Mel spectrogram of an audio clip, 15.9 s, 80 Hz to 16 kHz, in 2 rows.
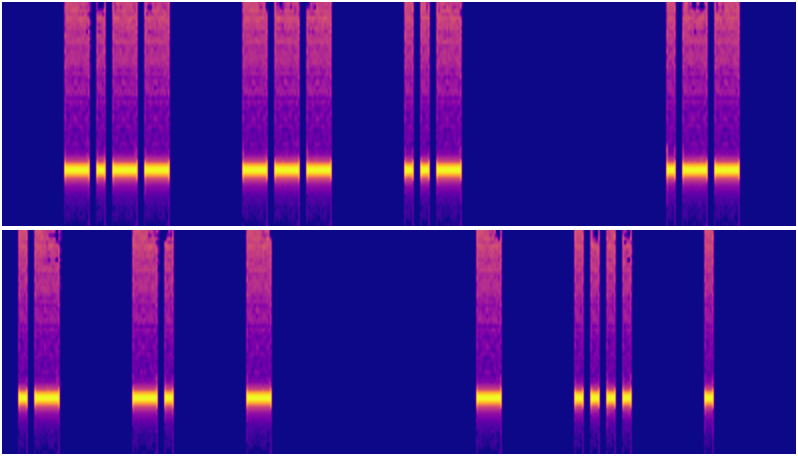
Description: Morse code, heard as a keyed tone, about 15 wpm, spaced as for 8 wpm, 1000 Hz. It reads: YOU WANT THE
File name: qotdfiles / 8wpm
